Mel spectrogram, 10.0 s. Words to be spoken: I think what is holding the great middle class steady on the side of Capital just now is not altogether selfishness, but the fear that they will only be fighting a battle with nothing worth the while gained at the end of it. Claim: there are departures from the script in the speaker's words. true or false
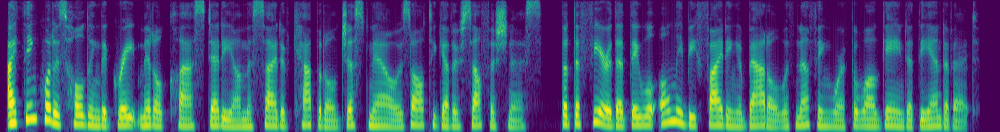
true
